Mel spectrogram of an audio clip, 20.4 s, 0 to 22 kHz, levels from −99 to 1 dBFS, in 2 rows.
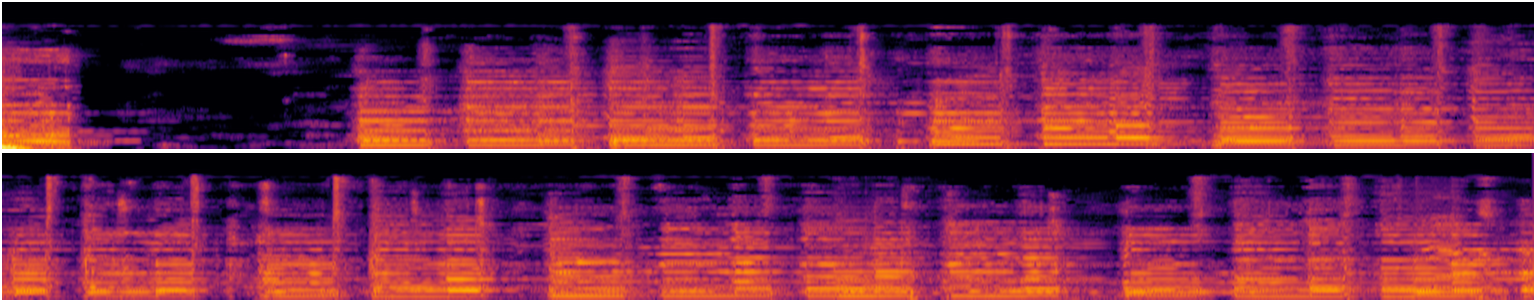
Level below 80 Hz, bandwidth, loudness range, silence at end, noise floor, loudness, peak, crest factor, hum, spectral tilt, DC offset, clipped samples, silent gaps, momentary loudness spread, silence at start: -34 dBFS; 11.5 kHz; 2 LU; 0 s; -61 dBFS; -28 LUFS; -4 dBFS; 24 dB; none; -5.5 dB/octave; under 0.1%; under 0.1%; none; 8 LU; 0 s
